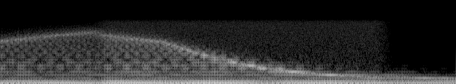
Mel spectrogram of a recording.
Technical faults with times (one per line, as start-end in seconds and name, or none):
0.90-3.95 digital radio blending to analogue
